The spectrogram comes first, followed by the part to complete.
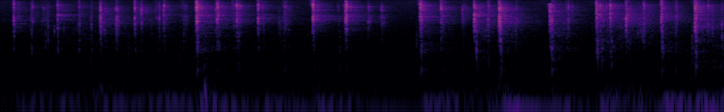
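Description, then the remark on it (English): Rapid, uneven keystrokes clatter on a computer keyboard, fairly loud, with bursts of clicks running continuously and no voices. “Sorry if you guys don't like me typing, but it's actually not my issue.”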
